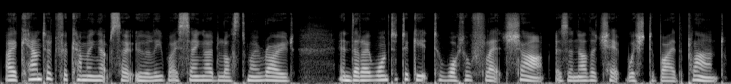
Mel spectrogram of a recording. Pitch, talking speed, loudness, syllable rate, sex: 185 Hz, 255 wpm, -17 LUFS, 5.9 syllables/s, female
